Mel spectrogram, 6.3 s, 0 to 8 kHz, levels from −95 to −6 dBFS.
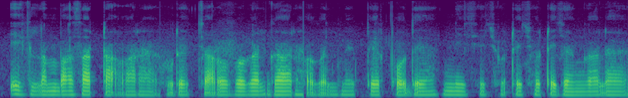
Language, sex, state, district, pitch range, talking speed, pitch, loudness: Hindi, male, Bihar, Gopalganj, 105-110 Hz, 160 wpm, 110 Hz, -31 LUFS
